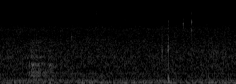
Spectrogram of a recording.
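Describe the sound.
Rain pattering outside a window, a soft, continuous hiss of falling drops with a few faint isolated taps, quiet and steady throughout.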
